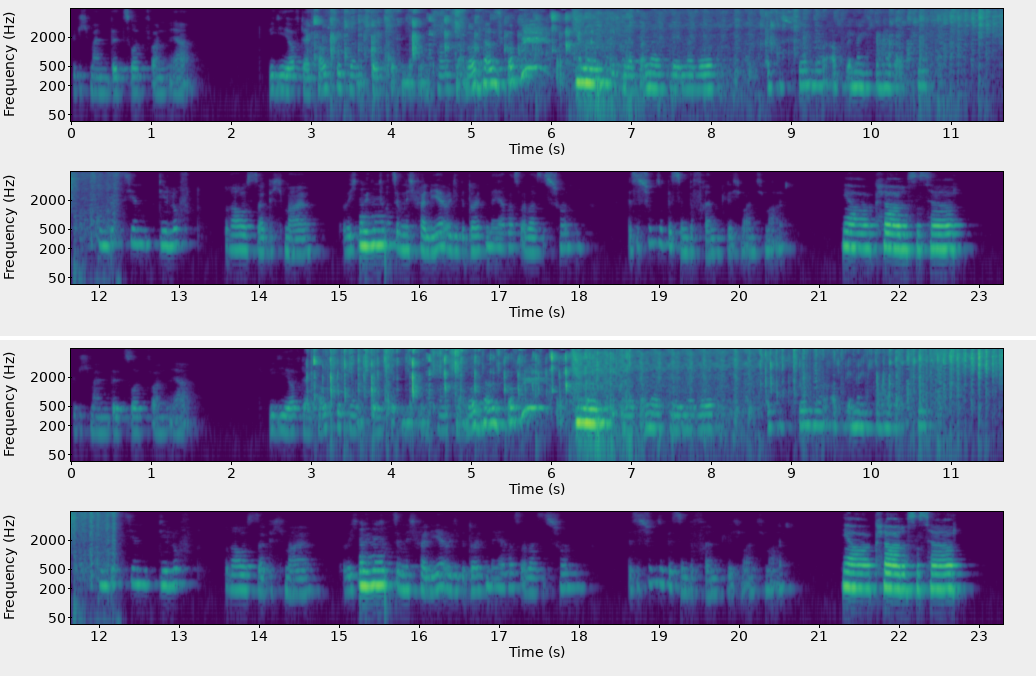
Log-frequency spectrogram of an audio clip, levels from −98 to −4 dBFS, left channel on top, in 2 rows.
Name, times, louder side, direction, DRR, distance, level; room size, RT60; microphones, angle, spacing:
voice 1, 0.0-1.5 2.5-6.4 6.7-8.2 8.6-10.7 11.8-13.1 13.6-14.7 15.0-15.2 15.7-18.1 18.6-20.6, left 2 dB, 65° left, 1.0 m, -49 dB
sound 1, 2.9-12.2, right 10 dB, 70° right, 0.9 m, -38 dB
voice 2, 6.3-6.7 15.2-15.6 21.3-22.7, right 3 dB, 40° right, 0.6 m, -34 dB
6.6 x 6.1 x 4.1 m
head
